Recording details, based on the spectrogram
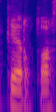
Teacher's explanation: Di sini qaf adalah huruf isti'la, maka berbeda posisinya, maka ra dalam keadaan sakin ini dibacanya tebal.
